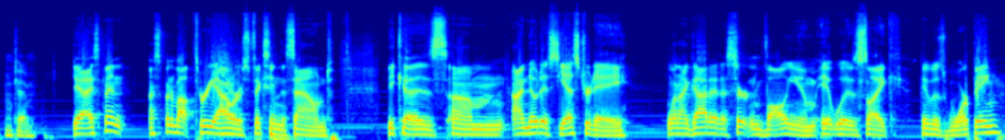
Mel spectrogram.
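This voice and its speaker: Building a game on a live stream, a young man chats casually in a mid-range voice at normal speed, reacting loudly to mistakes and starting sentences over. He speaks into a studio mic fitted with a pop filter. Faint music sits in the background.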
